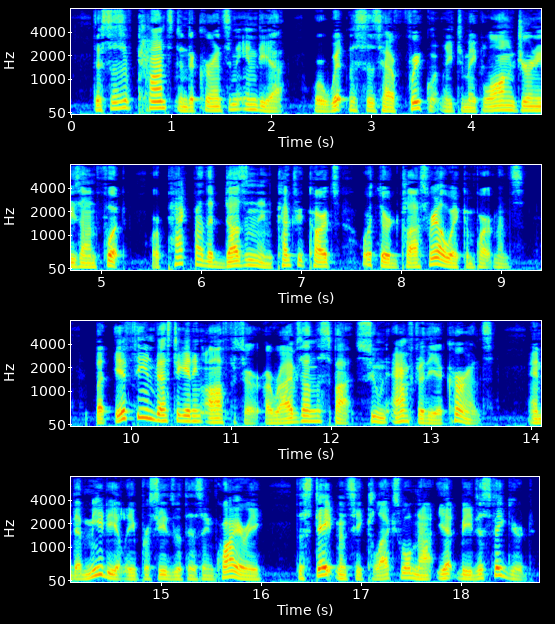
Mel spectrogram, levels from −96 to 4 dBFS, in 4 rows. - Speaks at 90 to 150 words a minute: No, average, 190 wpm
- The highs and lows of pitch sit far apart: Yes, wide, 6.0 semitones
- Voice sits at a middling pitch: No, low, 115 Hz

